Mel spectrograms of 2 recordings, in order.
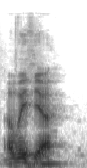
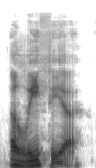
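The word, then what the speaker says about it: Alethea: Yeah, Aletheia. – Aletheia.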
